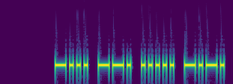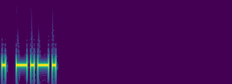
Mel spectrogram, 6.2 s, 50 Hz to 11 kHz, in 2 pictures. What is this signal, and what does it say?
Morse code, heard as a keyed tone, about 25 wpm, 690 Hz. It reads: BG5CEC
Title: DXCC-100 Call Signs - 6 Characters - Repeated 3x - 25wpm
